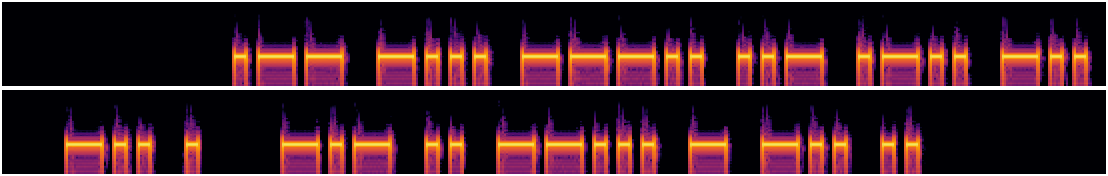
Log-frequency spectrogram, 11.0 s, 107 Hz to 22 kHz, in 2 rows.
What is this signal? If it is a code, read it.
Morse code, heard as a keyed tone, about 20 wpm, 700 Hz. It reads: WB8ULD DE KI7TDI
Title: USA Callsign DE Callsign - 6 Characters - 20wpm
